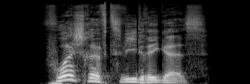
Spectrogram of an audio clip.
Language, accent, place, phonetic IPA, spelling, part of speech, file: German, Germany, Berlin, [ˈfoːɐ̯ʃʁɪft͡sˌviːdʁɪɡəs], vorschriftswidriges, adjective, De-vorschriftswidriges.ogg
- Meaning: strong/mixed nominative/accusative neuter singular of vorschriftswidrig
